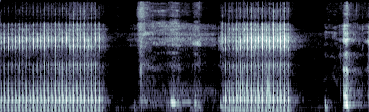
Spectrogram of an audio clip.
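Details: Two loud buzzing snores on inhaling, with soft snuffling and smacking sounds between breaths, from a sleeper; snoring.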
